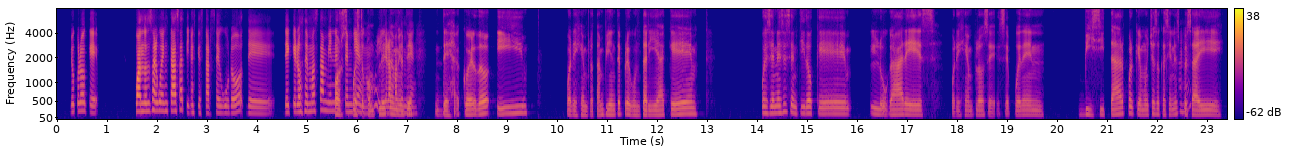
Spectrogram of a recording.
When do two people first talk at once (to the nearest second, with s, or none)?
6 s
